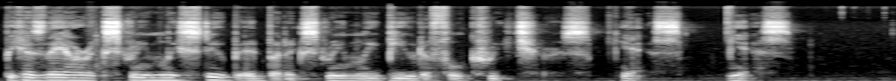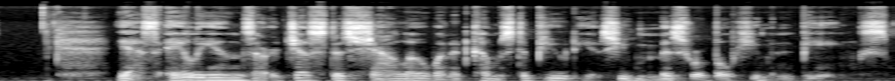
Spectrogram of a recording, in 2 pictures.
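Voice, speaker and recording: A man playing an arrogant, contemptuous ancient alien in an ASMR roleplay, speaking in a gravelly, breathy half-whisper with deliberate, condescending pauses. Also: medium pitch, heavily acted. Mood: smug contempt. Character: arrogant ancient alien stranded in a human body, contemptuous and menacing.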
